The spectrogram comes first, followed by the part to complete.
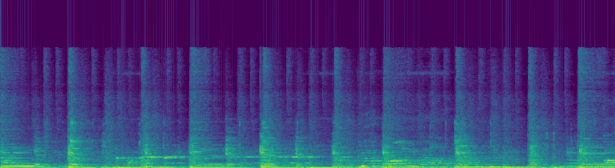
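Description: Live blues band playing loud: electric guitar over bass lines and a steady drumbeat.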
